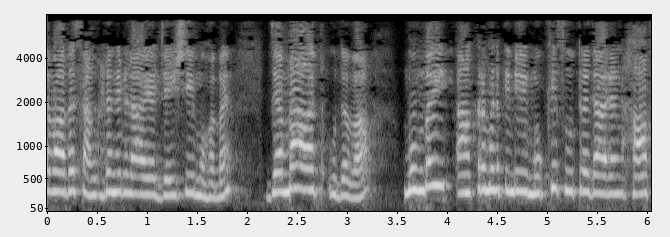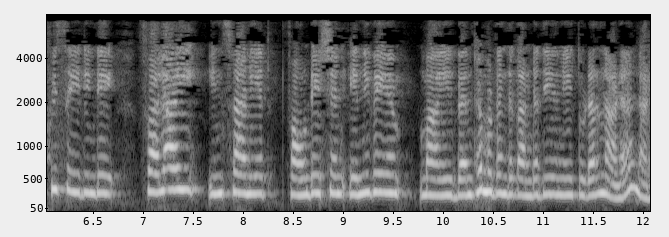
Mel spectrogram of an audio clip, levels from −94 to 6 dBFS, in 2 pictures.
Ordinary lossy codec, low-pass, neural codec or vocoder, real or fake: MP3, 32 kbps; 7.2 kHz; codec, 16 kHz, 4 kbps, FreqCodec, smaller model; fake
